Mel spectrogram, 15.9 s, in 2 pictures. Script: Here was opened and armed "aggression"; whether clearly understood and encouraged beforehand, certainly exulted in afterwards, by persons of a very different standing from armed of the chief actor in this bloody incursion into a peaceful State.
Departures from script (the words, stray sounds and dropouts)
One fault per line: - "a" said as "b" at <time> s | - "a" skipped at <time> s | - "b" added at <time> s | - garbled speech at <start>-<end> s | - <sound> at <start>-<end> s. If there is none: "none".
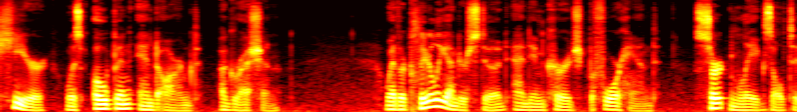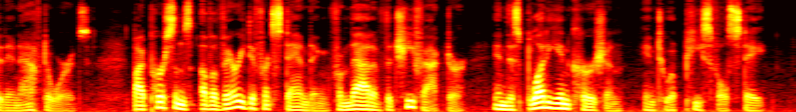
- "opened" said as "open" at 0.9 s
- "armed" said as "that" at 11.5 s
